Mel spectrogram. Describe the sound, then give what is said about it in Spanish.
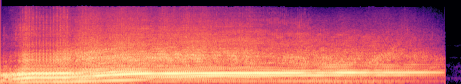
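A car engine revs up as the car leaves for the beach, its pitch climbing over the first second or so, then holds a loud, steady drone before cutting off abruptly. “Papá Gato dio la indicación para subir al carro e irse a la playa”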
